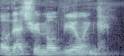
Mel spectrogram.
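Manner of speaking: normal talking voice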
